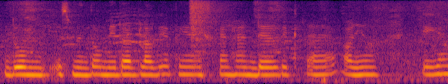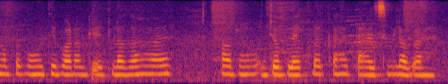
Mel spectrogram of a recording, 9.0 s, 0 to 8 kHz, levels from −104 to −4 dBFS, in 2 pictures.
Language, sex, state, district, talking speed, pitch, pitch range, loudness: Hindi, female, Chhattisgarh, Kabirdham, 215 wpm, 235 Hz, 230-245 Hz, -35 LUFS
